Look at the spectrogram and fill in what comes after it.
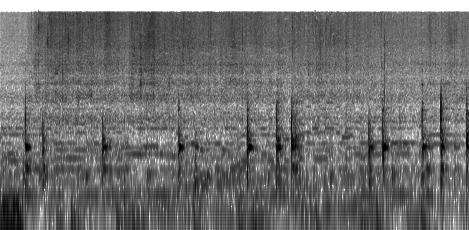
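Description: Sliced onions, ginger-garlic and whole spices sizzling in hot oil in a clay pot, stirred with a wooden spoon that taps against the pot at irregular moments. The spices are being tempered in the oil.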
